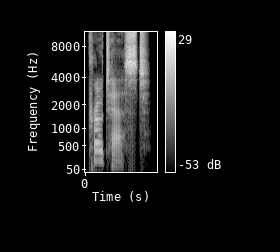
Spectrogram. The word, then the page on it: protest: American English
